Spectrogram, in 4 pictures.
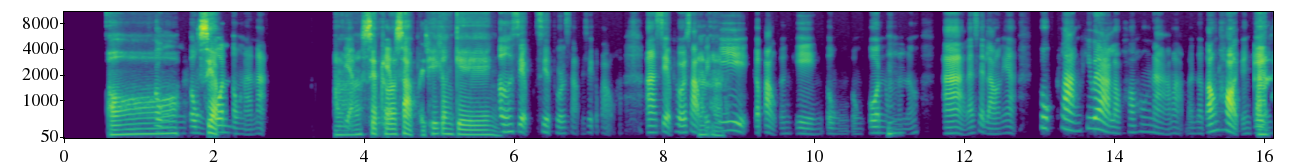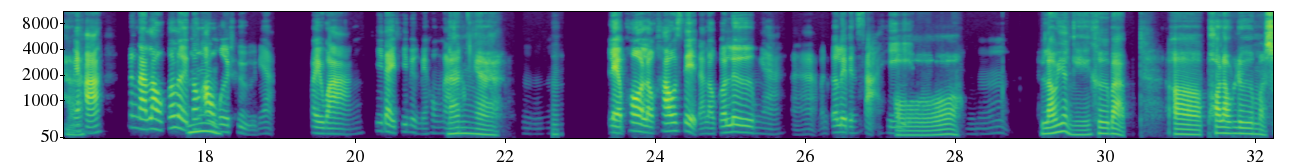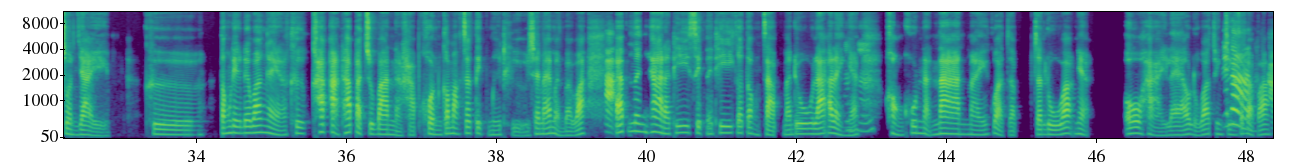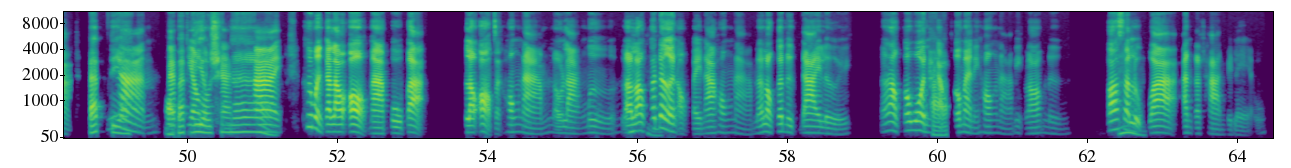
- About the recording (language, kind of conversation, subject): Thai, podcast, คุณเคยทำกระเป๋าหายหรือเผลอลืมของสำคัญระหว่างเดินทางไหม?
- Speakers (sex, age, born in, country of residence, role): female, 40-44, Thailand, Thailand, guest; male, 35-39, Thailand, Thailand, host
- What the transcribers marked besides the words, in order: other background noise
